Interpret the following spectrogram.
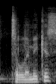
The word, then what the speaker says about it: Telemachus: so funny is because his name does get pronounced a little bit wrong, but it is Telemachus, is how he's pronounced his name.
